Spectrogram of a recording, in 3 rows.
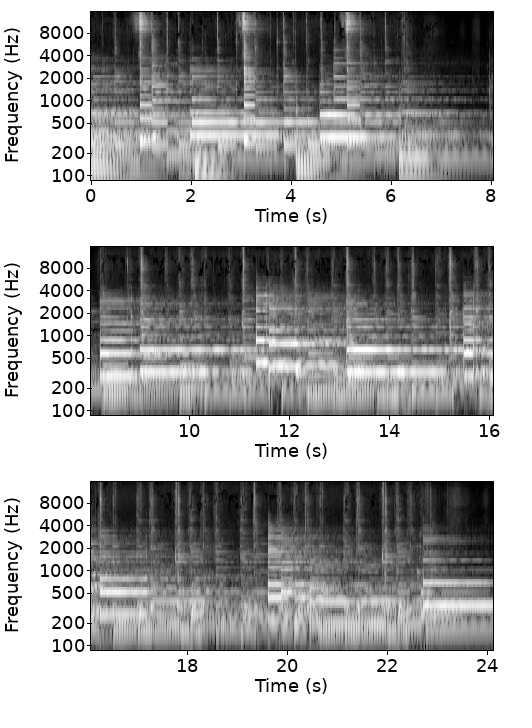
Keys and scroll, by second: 0.6 q, 3.8-5.2 typing, 16.2-17.8 typing, 17.9 Return.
